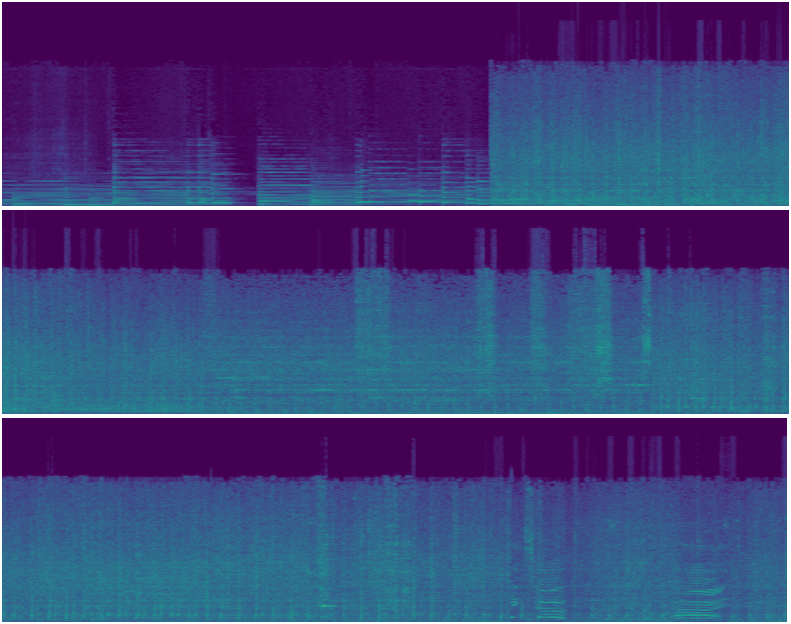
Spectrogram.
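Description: A freight train rumbles steadily along the rails between Dallas and Houston with rhythmic clatter and rolling noise, loud and continuous; a brief musical passage plays at the start.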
